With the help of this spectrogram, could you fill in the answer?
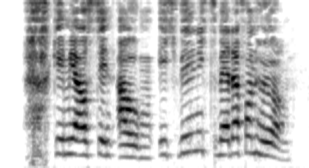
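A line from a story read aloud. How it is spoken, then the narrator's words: Father shouting. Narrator (German): schreit der Vater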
